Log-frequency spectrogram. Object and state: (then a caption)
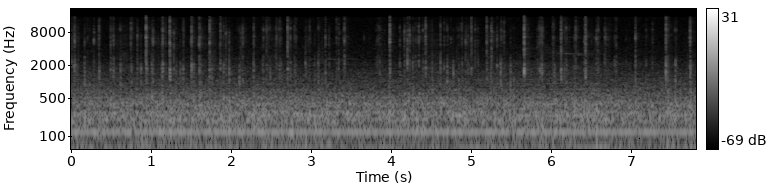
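Laptop keyboard being typed on. Both hands type continuously with fingertips on a silver MacBook Pro keyboard with black plastic keycaps on an aluminum body, lying flat on a desk mat. Quick, light key clicks come as sharp bright ticks over a steady low hum. The typing runs unbroken through the clip at an even, soft level.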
